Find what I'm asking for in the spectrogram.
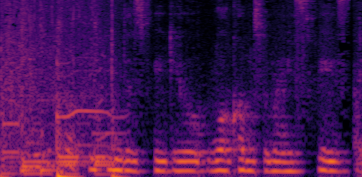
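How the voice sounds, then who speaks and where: Over light background noise and audible room echo, a woman speaks with a very deep, low pitch. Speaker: ASMR creator. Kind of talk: ASMR unboxing haul. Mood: calm, relaxing. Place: home room.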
